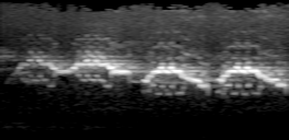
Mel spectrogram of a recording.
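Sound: veery song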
